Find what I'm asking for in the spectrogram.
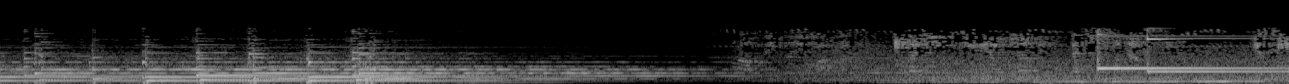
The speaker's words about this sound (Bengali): টিংটং করে দরজার ঘণ্টিটা বাজল।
